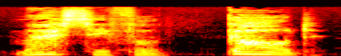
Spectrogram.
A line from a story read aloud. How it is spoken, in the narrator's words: she whispered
